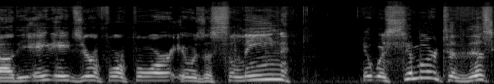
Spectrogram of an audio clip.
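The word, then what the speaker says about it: Saleen: Hey Siri, how do you pronounce S-A-L-E-E-N? Celine.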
